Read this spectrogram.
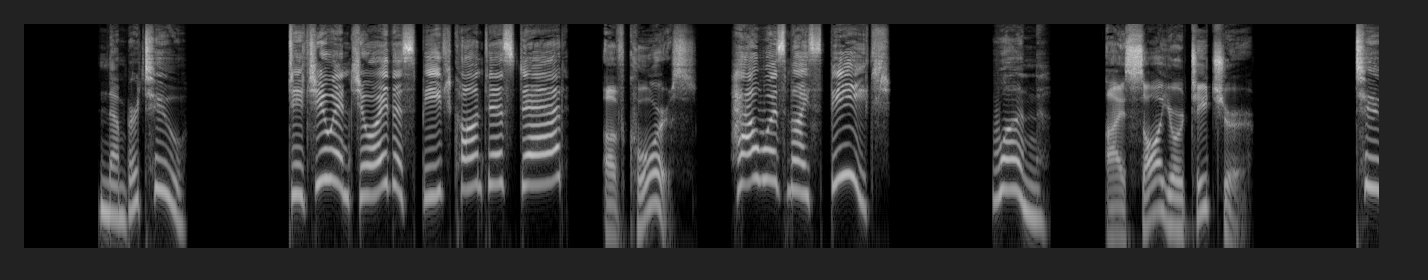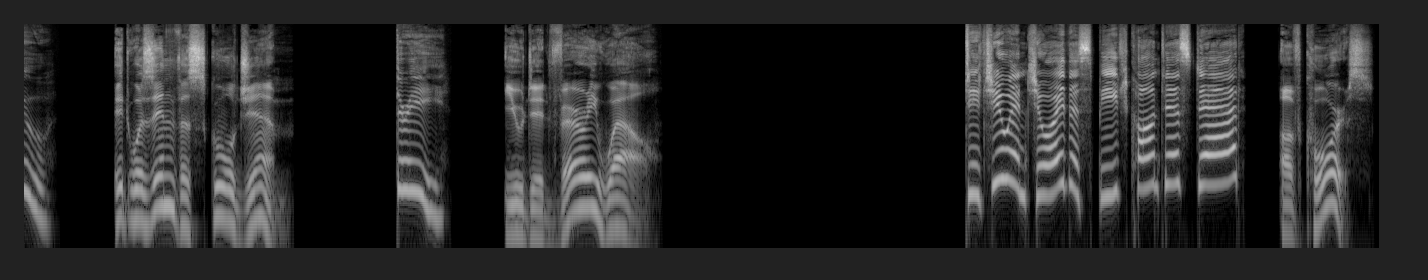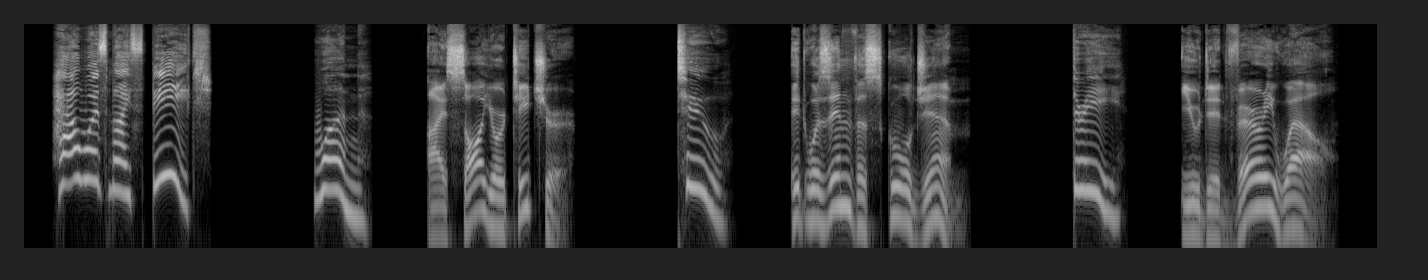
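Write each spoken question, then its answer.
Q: How was my speech?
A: 3: You did very well.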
